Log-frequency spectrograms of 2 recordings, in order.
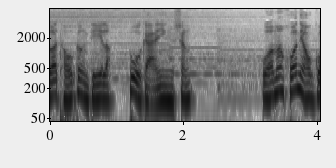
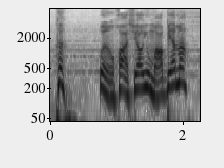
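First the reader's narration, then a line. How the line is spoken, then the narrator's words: Stern scoffing voice. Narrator (Chinese): 温莎队长哼了一声，厉声道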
